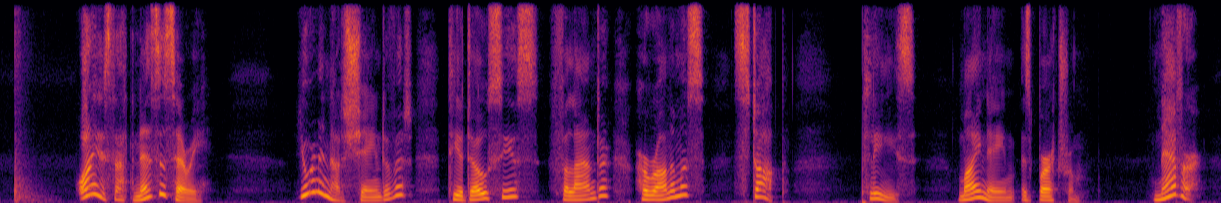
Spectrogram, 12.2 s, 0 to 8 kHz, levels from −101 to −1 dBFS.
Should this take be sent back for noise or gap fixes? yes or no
yes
